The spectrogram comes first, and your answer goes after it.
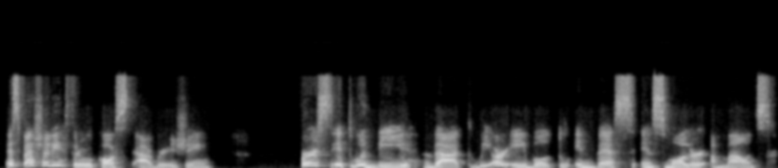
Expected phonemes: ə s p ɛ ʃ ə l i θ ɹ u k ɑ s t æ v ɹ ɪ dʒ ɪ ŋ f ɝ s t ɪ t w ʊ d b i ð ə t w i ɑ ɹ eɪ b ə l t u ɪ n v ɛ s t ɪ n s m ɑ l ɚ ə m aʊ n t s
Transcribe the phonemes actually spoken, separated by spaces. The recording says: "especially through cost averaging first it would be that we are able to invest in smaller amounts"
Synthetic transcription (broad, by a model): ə s p ɛ ʃ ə l i θ ɹ u k ɑ s t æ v ɹ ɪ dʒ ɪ ŋ f ɝ s t ɪ t w ʊ d b i ð ə t w i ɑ ɹ eɪ b ə l t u ɪ n v ɛ s t ɪ n s m ɑ l ɚ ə m aʊ n t s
